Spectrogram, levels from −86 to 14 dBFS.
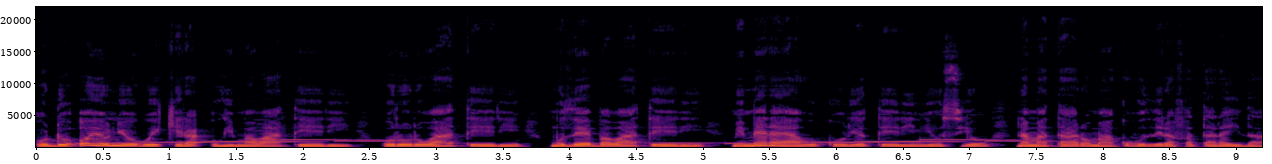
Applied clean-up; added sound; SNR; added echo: classical method Wiener filter.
